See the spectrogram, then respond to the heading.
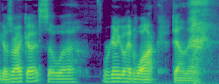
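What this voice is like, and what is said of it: Imitates another person's voice, paced. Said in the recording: “you got the pace right on your impression”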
